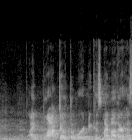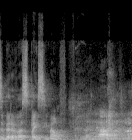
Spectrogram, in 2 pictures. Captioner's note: audience laughs; audience laughs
